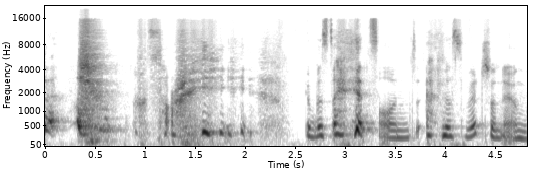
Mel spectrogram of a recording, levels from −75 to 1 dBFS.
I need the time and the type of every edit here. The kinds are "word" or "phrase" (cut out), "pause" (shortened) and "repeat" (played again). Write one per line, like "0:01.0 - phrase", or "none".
0:01.0 - word
0:03.3 - word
